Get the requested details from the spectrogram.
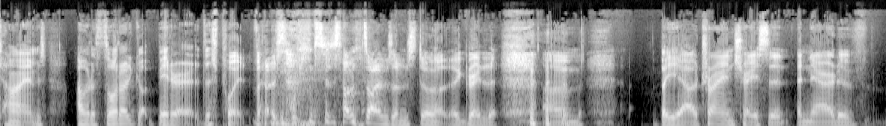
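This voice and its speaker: This man's medium-pitched voice moves fairly quickly, its pitch varying in an ordinary way. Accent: New Zealand. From New Zealand, South Auckland. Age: 20s. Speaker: guest sharing testimony. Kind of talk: testimony; casual chat.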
